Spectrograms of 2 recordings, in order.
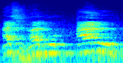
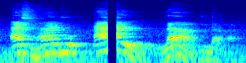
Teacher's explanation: Dia beri idgham. Sempurna idgham. Masuk terus. Seolah-olah tu tak ada. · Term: idgham kamil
